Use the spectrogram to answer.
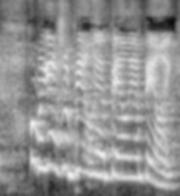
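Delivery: high-pitched mock panic, settling down; hammed-up fretting over failing; retold panic. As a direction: start high and flustered, tail off to normal. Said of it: "I was like".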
